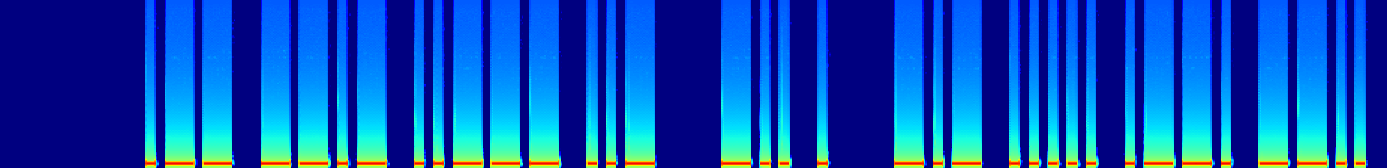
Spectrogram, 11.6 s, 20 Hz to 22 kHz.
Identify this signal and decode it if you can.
Morse code, heard as a keyed tone, about 16 wpm, 700 Hz. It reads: WQ2U DE K5PZ
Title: USA Callsign DE Callsign - 4 Characters - 15wpm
